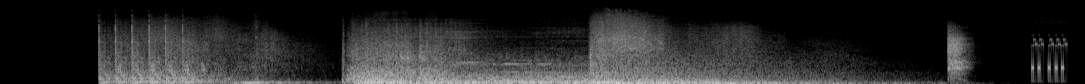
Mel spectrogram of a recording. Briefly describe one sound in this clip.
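Fire whooshes and roars as flames flare up.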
